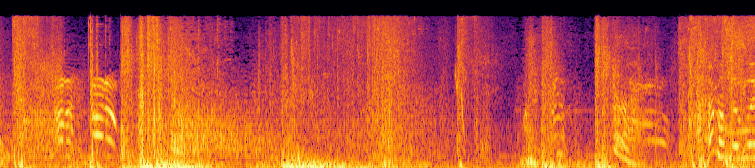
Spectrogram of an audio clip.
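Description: Bursts of gunfire and impacts from the Spider-Man video game crackle in quick volleys with whooshes and thuds, mixed with in-game voices calling out over the action.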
